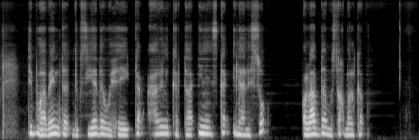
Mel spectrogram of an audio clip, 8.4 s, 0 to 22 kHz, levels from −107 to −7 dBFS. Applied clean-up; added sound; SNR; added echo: neural mask model DeepFilterNet 3.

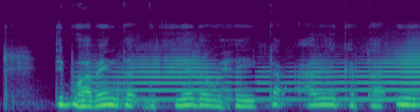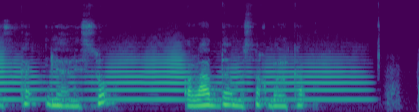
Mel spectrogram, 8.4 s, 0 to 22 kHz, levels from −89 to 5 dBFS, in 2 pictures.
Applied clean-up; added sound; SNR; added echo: neural mask model RNNoise.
